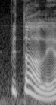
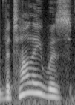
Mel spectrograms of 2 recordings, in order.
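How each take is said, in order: First: Vitali called out in a mock Eastern European accent, louder and higher. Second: Said in the usual way. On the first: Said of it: "That's my Eastern European accent".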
